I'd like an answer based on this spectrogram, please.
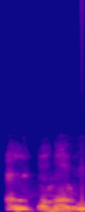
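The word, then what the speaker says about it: القمر: আল কমারু এখানে লাম উচ্চারণ হচ্ছে।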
